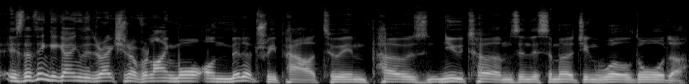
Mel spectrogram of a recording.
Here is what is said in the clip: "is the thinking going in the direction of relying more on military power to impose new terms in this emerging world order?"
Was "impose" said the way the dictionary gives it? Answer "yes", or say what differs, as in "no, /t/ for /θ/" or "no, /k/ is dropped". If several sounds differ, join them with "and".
yes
